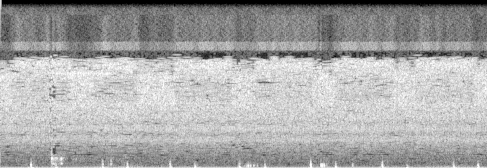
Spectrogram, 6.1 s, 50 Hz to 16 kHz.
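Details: Heart sounds recorded on a timer during a nap, lying on the back rather than the usual face-down position; soft regular paired heartbeats at about 67 a minute under a steady low hum, normal resting heartbeat.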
